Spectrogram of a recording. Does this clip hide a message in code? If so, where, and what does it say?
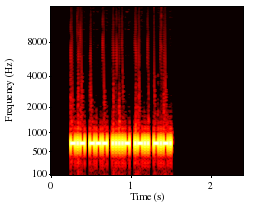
Yes: Morse code from 0.2 to 1.5 s, heard as a keyed tone, about 60 wpm, 700 Hz. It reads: KO4LC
